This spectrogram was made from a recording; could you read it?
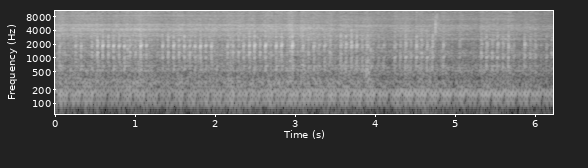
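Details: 2003 BMW E46 petrol engine revved slightly above idle: sharp regular knock about four beats a second from the front of the engine; owner suspects the slightly leaking water pump; rough idle persisted after new spark plugs. Cause unconfirmed.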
